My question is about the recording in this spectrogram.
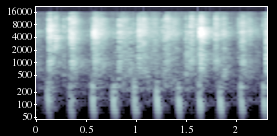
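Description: A small audience applauding, with many uneven hand claps.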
